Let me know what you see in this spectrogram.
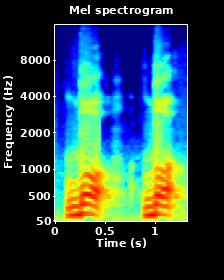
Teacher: Makhrajul hurufnya dari tepi lidah yang kiri atau kanan ya boleh dua-duanya ya. Tempelkan ke pangkal gigi Graham sampai ujung gigi saya atas.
